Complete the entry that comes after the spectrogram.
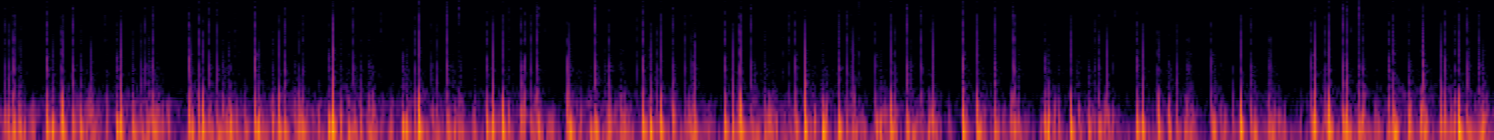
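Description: Long nails scratch and tap a flat, padded, gold, quilted metallic faux-leather cover. Dense, rapid, crackly taps and scrapes run continuously for fifteen seconds. The sound is mostly low, soft thuds with very short decay and only faint brighter edges.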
